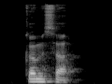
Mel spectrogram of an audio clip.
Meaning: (adverb) 1. like that/this, that/this way, so, thus 2. just like that (suddenly and unexpectedly) 3. like that (without preparation, without checking, reflecting); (adjective) large, big
- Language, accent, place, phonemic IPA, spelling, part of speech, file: French, France, Lyon, /kɔm sa/, comme ça, adverb / adjective, LL-Q150 (fra)-comme ça.wav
